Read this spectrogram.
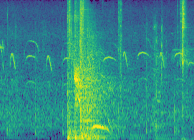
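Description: A pistol fires a single shot that echoes off stone walls.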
